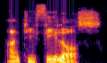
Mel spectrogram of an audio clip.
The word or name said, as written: Antiphilos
